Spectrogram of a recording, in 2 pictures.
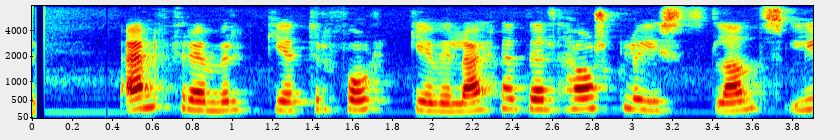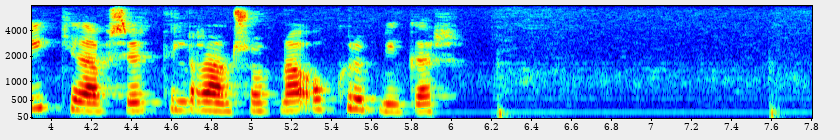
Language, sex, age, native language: Icelandic, female, 30-39, Icelandic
